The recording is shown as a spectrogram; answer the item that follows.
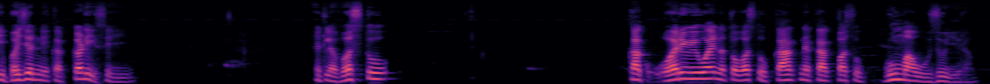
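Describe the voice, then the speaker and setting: A man's voice: on the high side, lively intonation, unhurried, long pauses. A man preaching a devotional sermon in a folksy way, often calling his listeners "bapu" and quoting hymn verses. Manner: folksy, keeps addressing listeners as "bapu" and "ram". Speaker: satsang preacher.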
